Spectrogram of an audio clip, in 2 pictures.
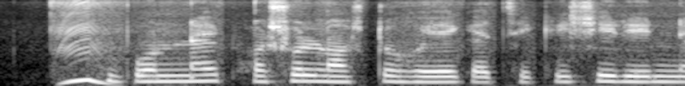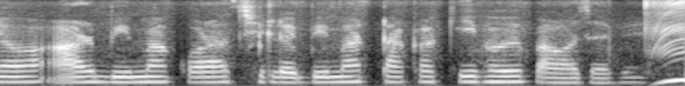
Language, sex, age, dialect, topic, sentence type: Bengali, female, 18-24, Northern/Varendri, banking, question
